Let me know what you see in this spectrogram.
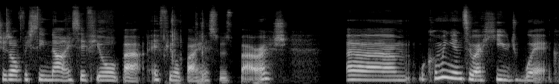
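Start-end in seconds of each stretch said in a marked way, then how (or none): none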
